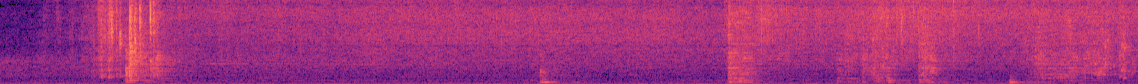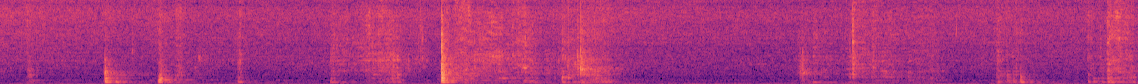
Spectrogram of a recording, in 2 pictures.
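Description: Whole spices and ground masala frying in hot oil with a faint sizzle, while a spoon stirs them and knocks against the pan in scattered short clacks, the loudest about eight seconds in.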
